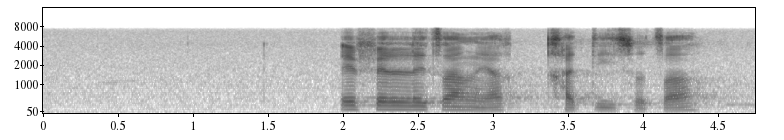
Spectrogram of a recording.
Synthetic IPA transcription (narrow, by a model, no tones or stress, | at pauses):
ɪfɪl̩let͡sʼaŋ̩jaq͡χʰatʼisɔt͡sʼa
